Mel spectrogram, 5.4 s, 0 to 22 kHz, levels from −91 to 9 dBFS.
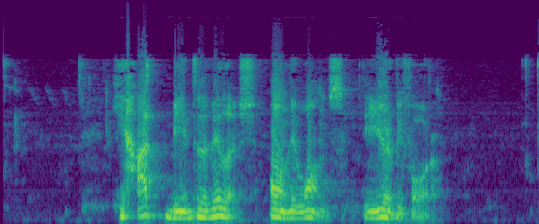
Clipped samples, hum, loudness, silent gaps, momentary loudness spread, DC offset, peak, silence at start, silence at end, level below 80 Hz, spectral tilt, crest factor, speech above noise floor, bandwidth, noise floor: under 0.1%; none; -11 LUFS; none; 11 LU; under 0.1%; 0 dBFS; 1.15 s; 1 s; -44 dBFS; -5.5 dB/octave; 12 dB; 48 dB; 8.4 kHz; -59 dBFS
